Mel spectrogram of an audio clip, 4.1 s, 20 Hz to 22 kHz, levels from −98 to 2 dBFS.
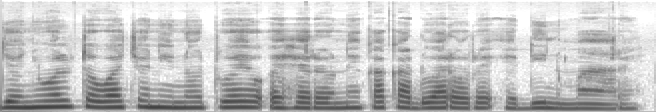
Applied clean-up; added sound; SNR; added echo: none; none; none; none.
